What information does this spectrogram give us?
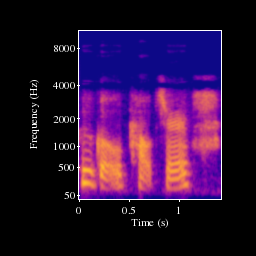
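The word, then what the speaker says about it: hugelkultur: the wood decomposes so look up frugal culture it's spelled h-u-g-e-l hugo culture it's a practice that is readily used across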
